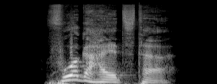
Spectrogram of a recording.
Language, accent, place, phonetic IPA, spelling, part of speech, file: German, Germany, Berlin, [ˈfoːɐ̯ɡəˌhaɪ̯t͡stɐ], vorgeheizter, adjective, De-vorgeheizter.ogg
- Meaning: inflection of vorgeheizt: 1. strong/mixed nominative masculine singular 2. strong genitive/dative feminine singular 3. strong genitive plural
